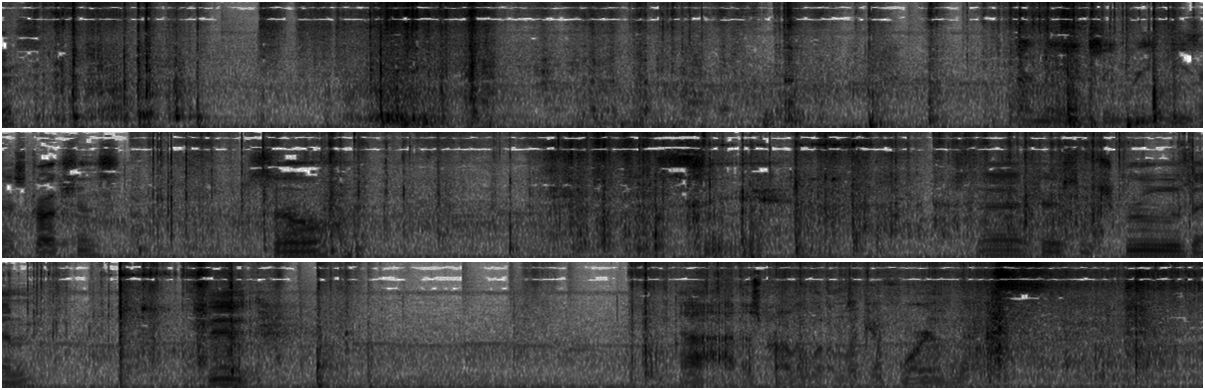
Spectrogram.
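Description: Plastic bubble wrap crinkles and rustles.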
